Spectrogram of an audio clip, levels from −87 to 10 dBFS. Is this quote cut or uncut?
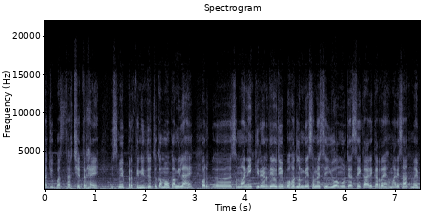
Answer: cut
